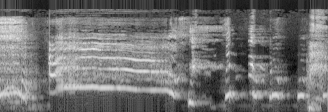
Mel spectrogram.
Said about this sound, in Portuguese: a gente tá gritando pra caralho. Nossa, tá gritando muito esse episódio.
